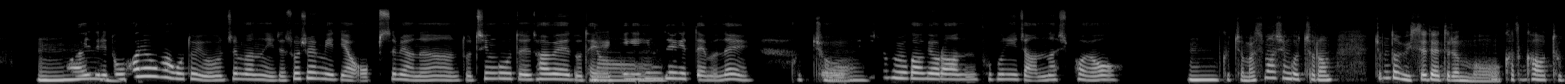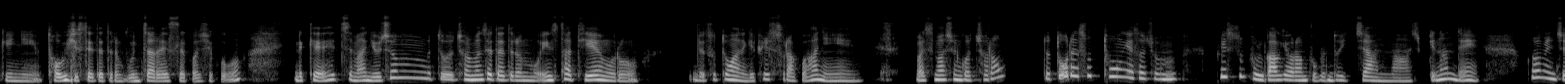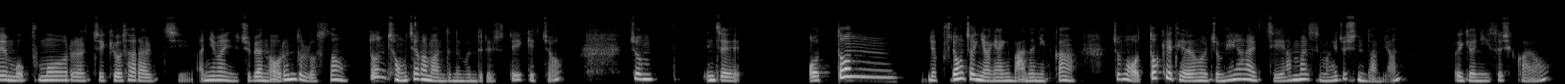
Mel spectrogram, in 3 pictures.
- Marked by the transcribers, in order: laughing while speaking: "윗세대들은"; other background noise; tapping
- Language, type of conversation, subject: Korean, podcast, 어린 시절부터 SNS에 노출되는 것이 정체성 형성에 영향을 줄까요?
